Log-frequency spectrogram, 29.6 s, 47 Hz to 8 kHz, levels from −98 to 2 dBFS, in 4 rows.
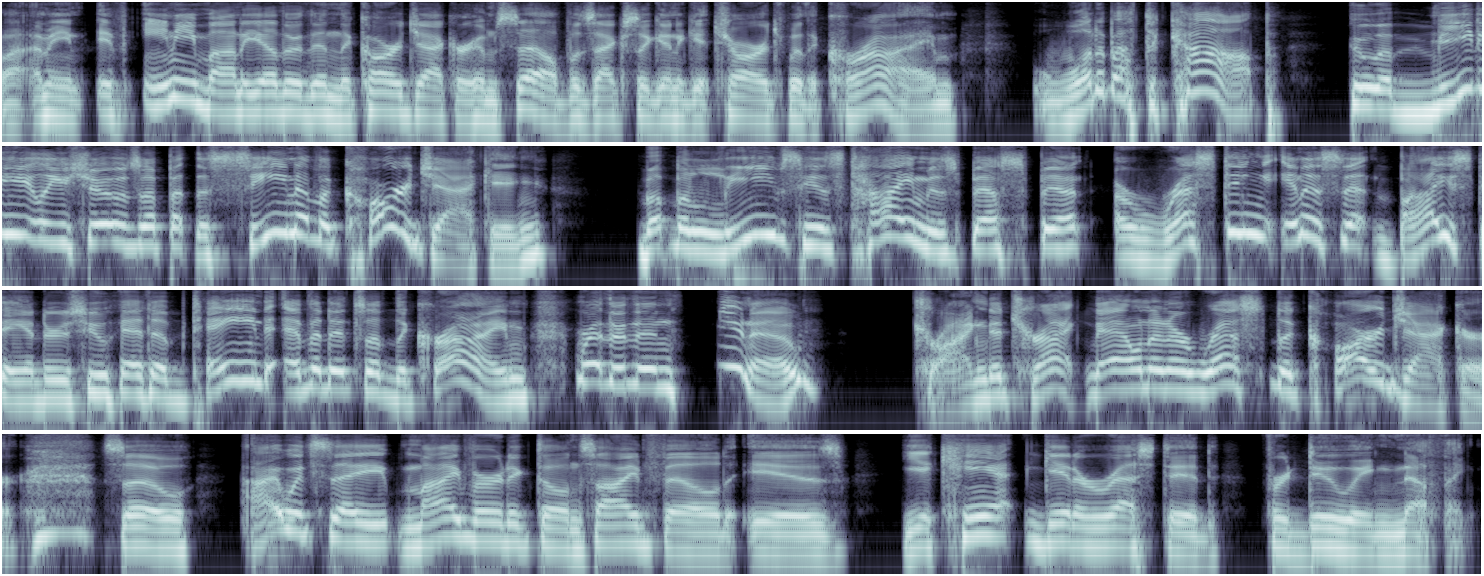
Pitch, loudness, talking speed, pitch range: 150 Hz, -16 LUFS, 155 wpm, 125-205 Hz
